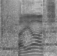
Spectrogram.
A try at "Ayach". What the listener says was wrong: And just a heads up on Ayach's last name. That CH is Ayach. Pronounce it like a K.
